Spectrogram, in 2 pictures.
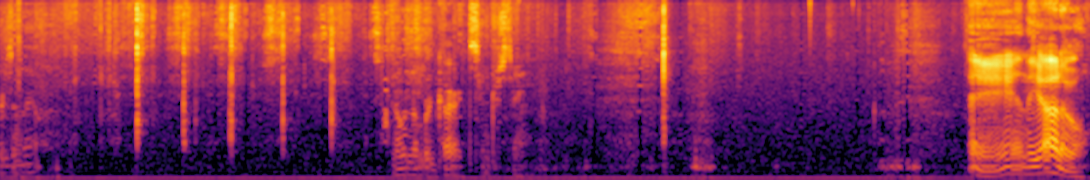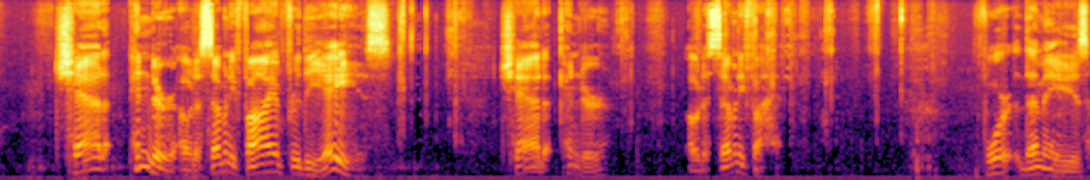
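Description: Trading cards rustle and click as hands shuffle them.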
